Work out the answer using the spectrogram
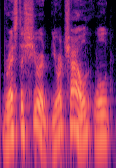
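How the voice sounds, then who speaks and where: A man's voice: on the high side, expressive, takes it slowly, vocal fry, slightly rough. A man speaking as a podcast guest, explaining his ideas earnestly and often saying "you know" and "like". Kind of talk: casual podcast conversation.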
